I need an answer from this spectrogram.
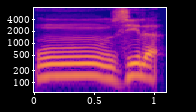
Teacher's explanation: نون ساکن کے بعد حروف اخفاء میں سے زا آ رہا ہے، اس لیے نون کو ناک میں 1 الف کے برابر گنگناہٹ کے ساتھ ادا کریں گے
